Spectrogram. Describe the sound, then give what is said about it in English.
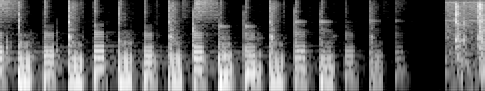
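A printer prints a finished project, not in color, running through a page with a quick, steady series of loud mechanical buzzing passes, then pauses briefly before a final whir starts up. “Okay, project done and print. No, not color. Sound familiar?”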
